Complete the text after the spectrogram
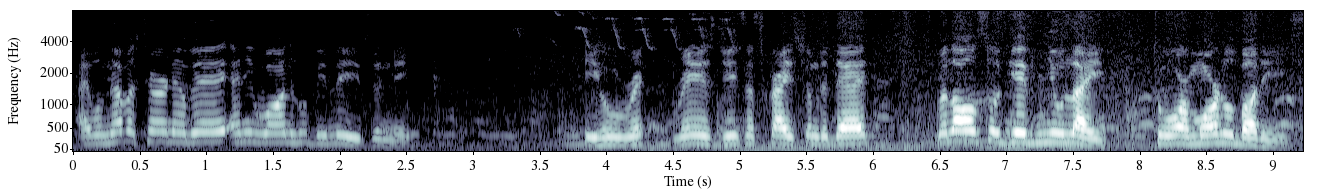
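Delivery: usual speaking voice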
